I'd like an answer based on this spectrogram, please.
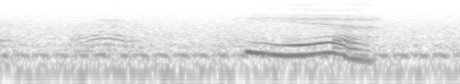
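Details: Eight-day-old puppy from Autumn's litter of nine, two chocolate, three yellow and four black, resting in piles indoors; a faint short squeak, then a louder high whine that rises, wavers and drops, over a steady low hum.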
